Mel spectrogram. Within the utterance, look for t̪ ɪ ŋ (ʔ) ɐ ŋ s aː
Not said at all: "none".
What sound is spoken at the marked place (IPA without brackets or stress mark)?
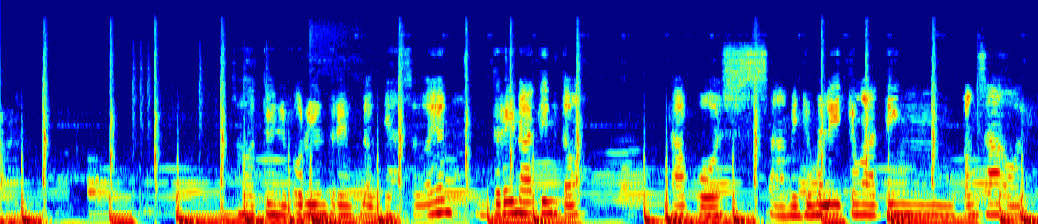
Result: p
